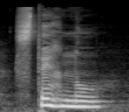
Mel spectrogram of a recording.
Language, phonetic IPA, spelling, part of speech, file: Ukrainian, [steɦˈnɔ], стегно, noun, Uk-стегно.ogg
- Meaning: thigh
